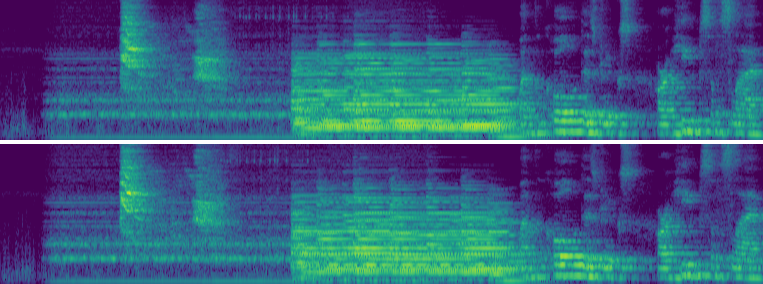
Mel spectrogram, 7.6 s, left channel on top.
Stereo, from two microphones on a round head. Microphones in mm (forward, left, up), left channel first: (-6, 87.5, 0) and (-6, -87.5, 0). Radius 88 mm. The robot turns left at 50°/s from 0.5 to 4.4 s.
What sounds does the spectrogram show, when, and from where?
1.2 s a bird: 35° right (ahead or behind), 1.3 m; by 2.2 s 45° right (ahead or behind), 1.3 m
2.9 s a piano: 30° right, 1.8 m; by 5.1 s 105° right, 1.8 m
5.2 s a man speaking: 10° left (ahead or behind), 0.7 m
